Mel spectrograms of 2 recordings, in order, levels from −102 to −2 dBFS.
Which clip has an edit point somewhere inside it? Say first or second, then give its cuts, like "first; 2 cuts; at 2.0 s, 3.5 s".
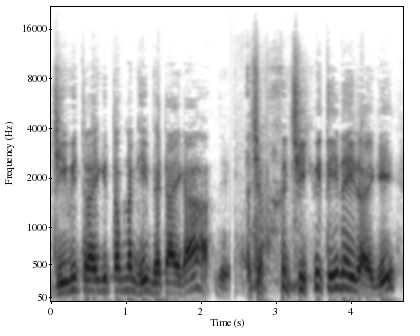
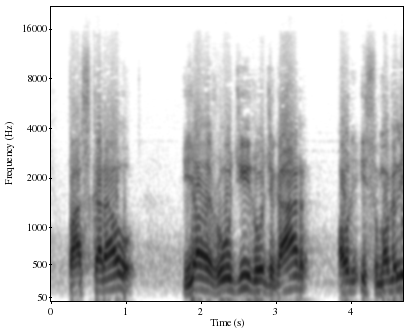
first; 1 cut; at 2.4 s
